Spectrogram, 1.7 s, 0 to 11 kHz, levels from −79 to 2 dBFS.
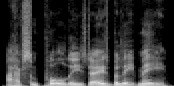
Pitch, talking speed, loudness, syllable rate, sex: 135 Hz, 275 wpm, -16 LUFS, 6.8 syllables/s, male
